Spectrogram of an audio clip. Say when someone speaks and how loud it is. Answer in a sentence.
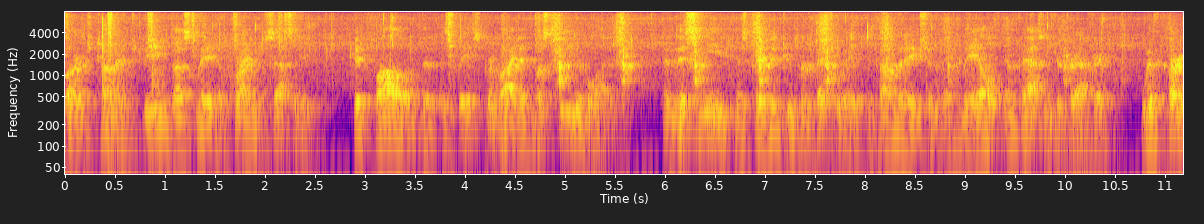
The talking can be heard from 0.0 to 11.1 s, at a steady volume.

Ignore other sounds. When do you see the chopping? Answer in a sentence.
You can hear the chopping from 0.0 to 2.2 s and from 3.8 to 11.1 s.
